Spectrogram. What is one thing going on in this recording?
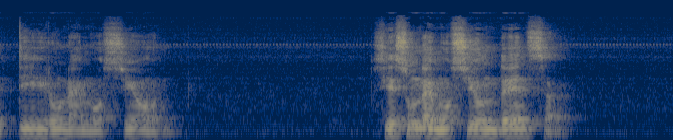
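A middle-aged man speaks calmly and closely into a microphone, in short phrases with pauses.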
